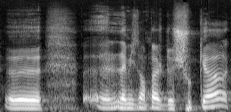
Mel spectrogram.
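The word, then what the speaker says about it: Szczuka: La mise en page de Szuka, qui était comment Stuka, alors bon, mais ça s'écrit SCZSZ, donc il faut pouvoir suivre, hein, UKA, Szuka, donc Stuka, ça se prononce, c'est ça, Stuka, pardon, donc qui développait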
